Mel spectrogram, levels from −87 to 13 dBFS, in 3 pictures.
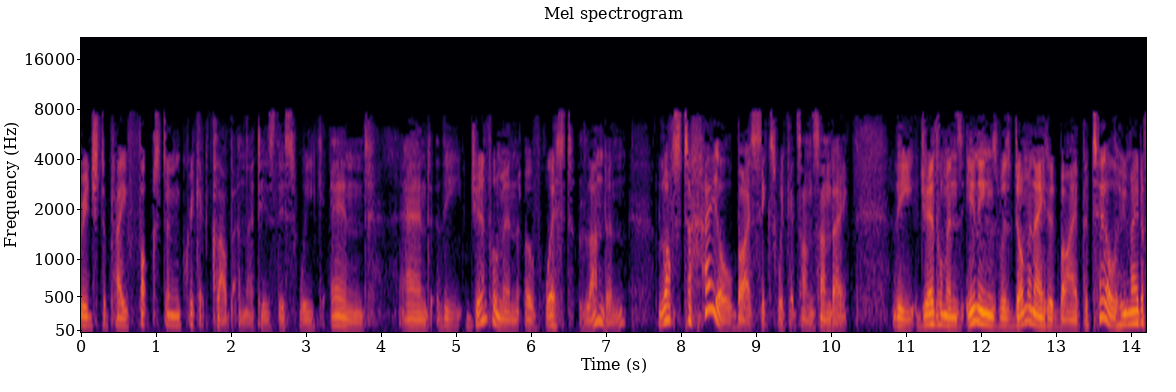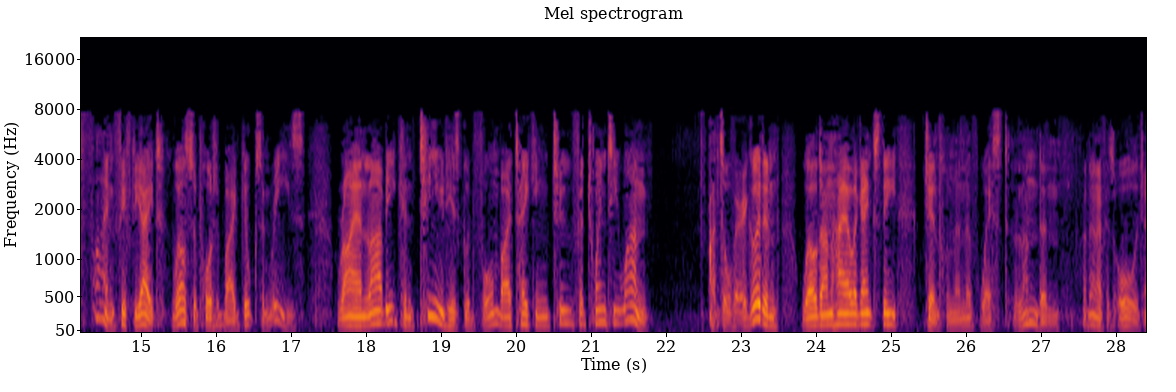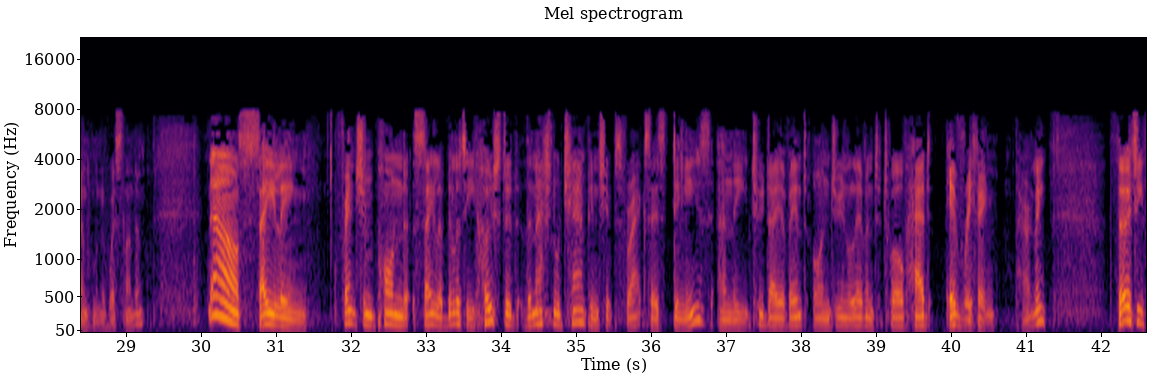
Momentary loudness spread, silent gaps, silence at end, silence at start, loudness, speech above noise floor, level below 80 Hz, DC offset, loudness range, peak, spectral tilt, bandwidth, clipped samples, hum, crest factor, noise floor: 16 LU; none; 0 s; 0 s; -23 LUFS; 42 dB; -60 dBFS; under 0.1%; 10 LU; -2 dBFS; -5 dB/octave; 8 kHz; under 0.1%; none; 22 dB; -65 dBFS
